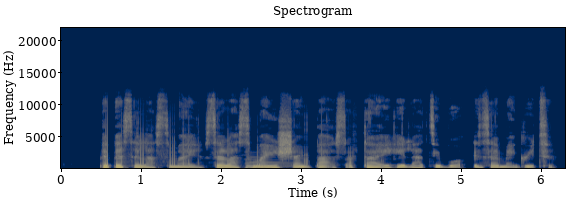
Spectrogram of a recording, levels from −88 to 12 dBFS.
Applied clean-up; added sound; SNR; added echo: classical method Wiener filter.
